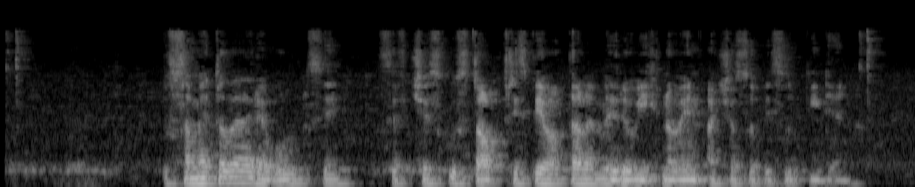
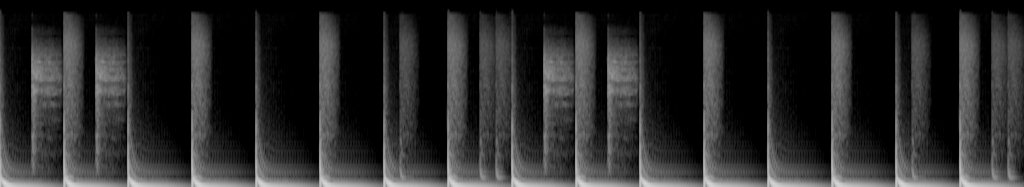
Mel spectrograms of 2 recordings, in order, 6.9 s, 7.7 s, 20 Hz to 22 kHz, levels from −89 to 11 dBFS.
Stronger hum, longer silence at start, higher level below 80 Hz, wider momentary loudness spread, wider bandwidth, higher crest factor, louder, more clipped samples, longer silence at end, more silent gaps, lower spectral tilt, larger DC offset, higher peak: neither; about the same, 0.1 s vs 0 s; second, -56 dBFS vs -18 dBFS; first, 14 LU vs 4 LU; second, 11.5 kHz vs 15 kHz; about the same, 20 dB vs 16 dB; second, -27 LUFS vs -18 LUFS; neither; first, 0.3 s vs 0.05 s; neither; about the same, -6.5 dB/octave vs -6.5 dB/octave; neither; second, -8 dBFS vs 0 dBFS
